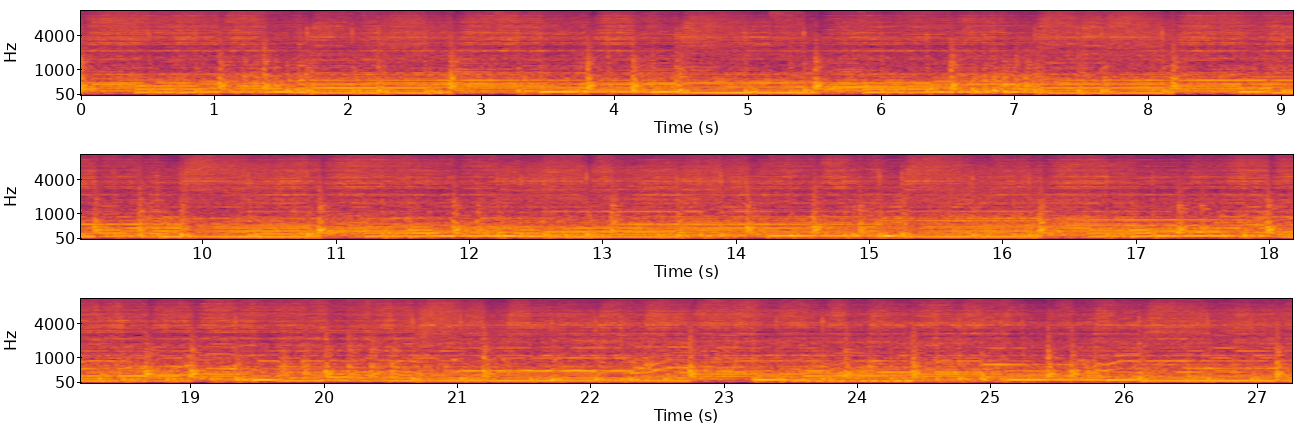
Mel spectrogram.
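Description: Live rock band playing: drum kit, bass guitar and electric guitar, with a bass line that moves between held notes every couple of seconds under steady drum hits.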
